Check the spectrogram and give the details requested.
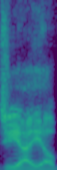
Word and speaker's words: Gil: his grapes on multiple Hills or just one well it's it looks like one Guild Gil but if you're speaking Spain Spanish it's Hill like a yeah like an H so but I'm sure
